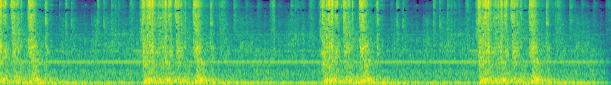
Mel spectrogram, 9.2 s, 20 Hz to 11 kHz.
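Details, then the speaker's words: Crossbar switch marker working a route-advance call with all 832 trunks made busy by busy plugs, so it picks an alternate trunk route. Relay clatter bursts about every 2.5 seconds over a faint hum, sounding different from a normal call; normal operation. "the marker sounds different on a normal call and an alltrunk's busy route advanced call can you hear the difference"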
